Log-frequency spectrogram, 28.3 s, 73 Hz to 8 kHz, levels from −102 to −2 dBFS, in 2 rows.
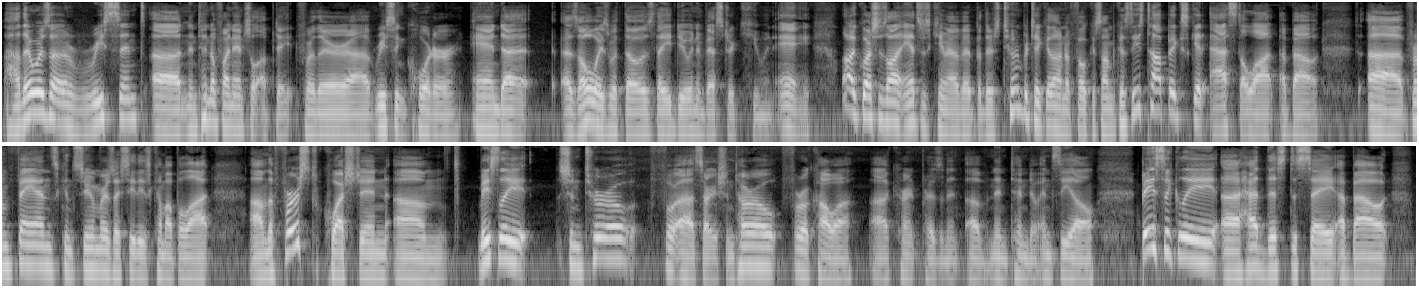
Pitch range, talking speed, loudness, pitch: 100-140 Hz, 195 wpm, -25 LUFS, 110 Hz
